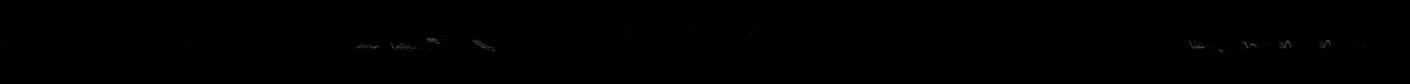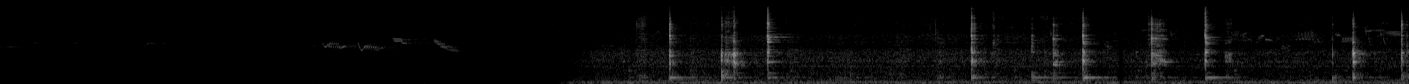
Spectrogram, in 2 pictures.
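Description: Faint bird chirps at first; about two-thirds of the way through, oil and spiced onion-tomato masala start sizzling in an aluminium pressure cooker, with a steel spoon scraping and clinking against the pot as it is stirred.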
